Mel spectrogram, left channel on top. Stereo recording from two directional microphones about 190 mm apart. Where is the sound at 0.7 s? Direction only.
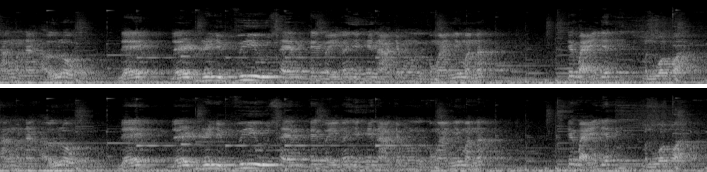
5° left (ahead or behind).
